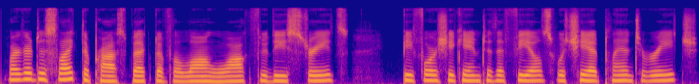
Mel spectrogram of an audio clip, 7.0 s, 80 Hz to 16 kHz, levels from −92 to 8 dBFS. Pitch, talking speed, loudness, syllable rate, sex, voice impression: 190 Hz, 195 wpm, -17 LUFS, 5.1 syllables/s, female, very feminine, very adult-like, thin, tensed, slightly weak, dark, soft, clear, slightly fluent, slightly raspy, cool, slightly intellectual, slightly refreshing, slightly sincere, very calm, friendly, slightly reassuring, unique, elegant, slightly wild, very sweet, slightly lively, kind, modest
